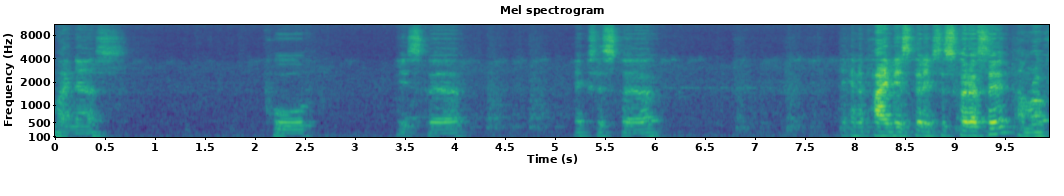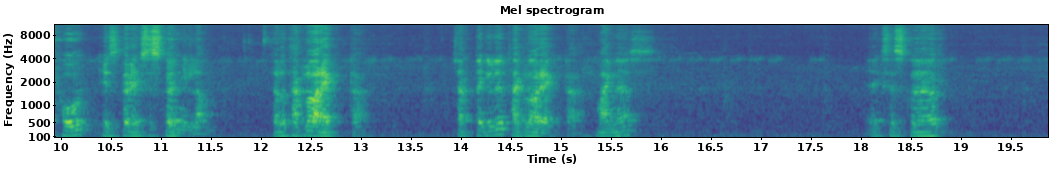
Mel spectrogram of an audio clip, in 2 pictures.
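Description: A man speaks calmly nearby, explaining in short bursts.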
